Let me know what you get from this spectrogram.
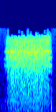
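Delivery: sharp whispered shush; a quick unvoiced shh to silence her husband; hushing shh. A narrator's reading. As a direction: hush him before the guests hear. Ellen hushing Brody at dinner.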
